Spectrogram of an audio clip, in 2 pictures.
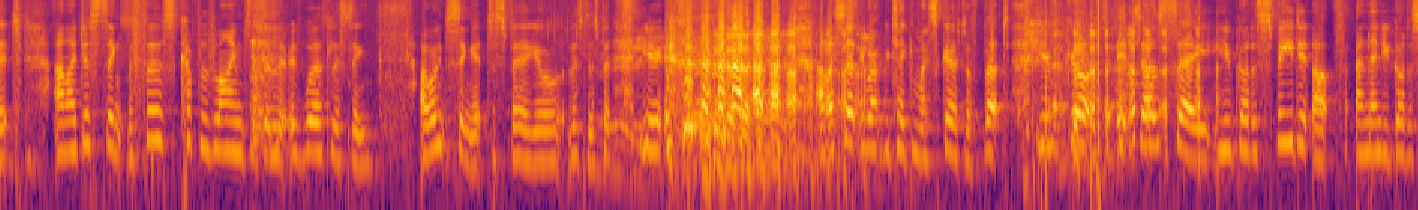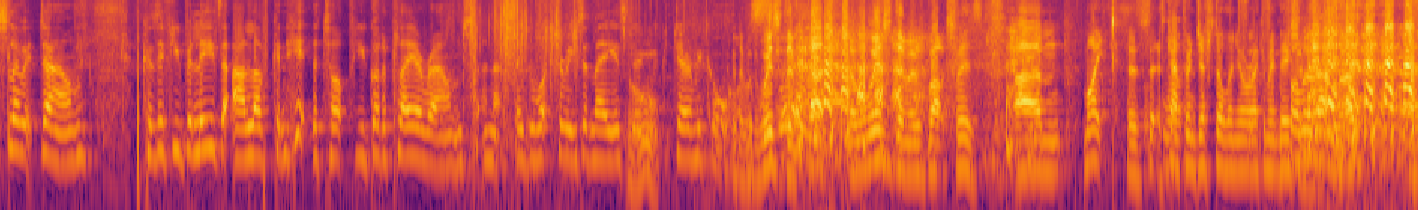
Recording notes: Brexit Breakdown LIVE episode at Podcast Live.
